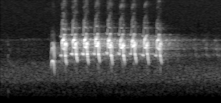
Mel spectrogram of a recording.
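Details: American robin, heard in fall and winter: a rapid run of about ten sharp, high notes repeated roughly every tenth of a second, starting abruptly and ending cleanly, over quiet background.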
